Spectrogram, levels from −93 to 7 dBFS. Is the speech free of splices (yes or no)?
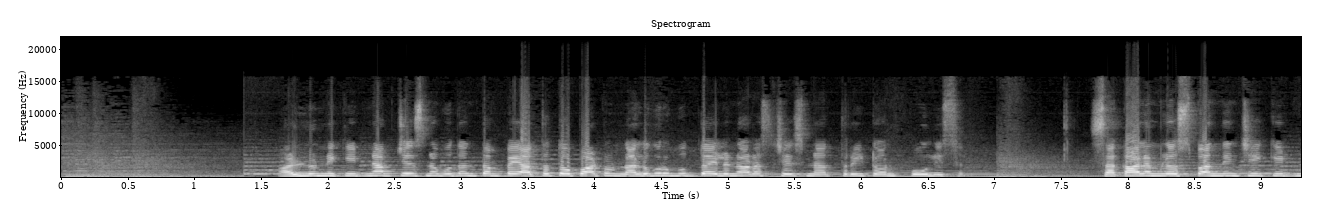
yes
